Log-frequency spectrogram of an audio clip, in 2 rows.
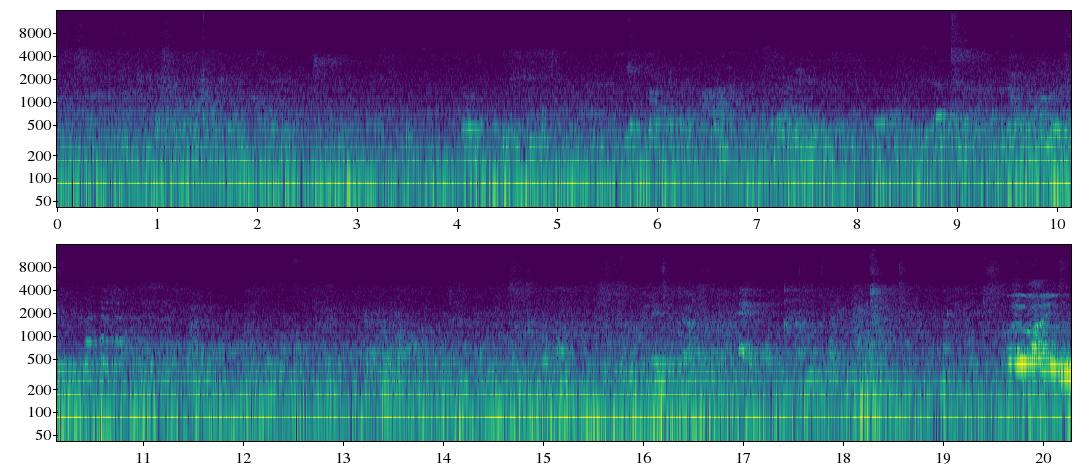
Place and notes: cologne - bonn, airport, ankunft b
soundmap: köln/ nrw
atmo im ankunfsbereichb des koeln - bonner flughafens, abends
project: social ambiences/ listen to the people - in & outdoor nearfield recordings - listen to the people
5 June, ~16:00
